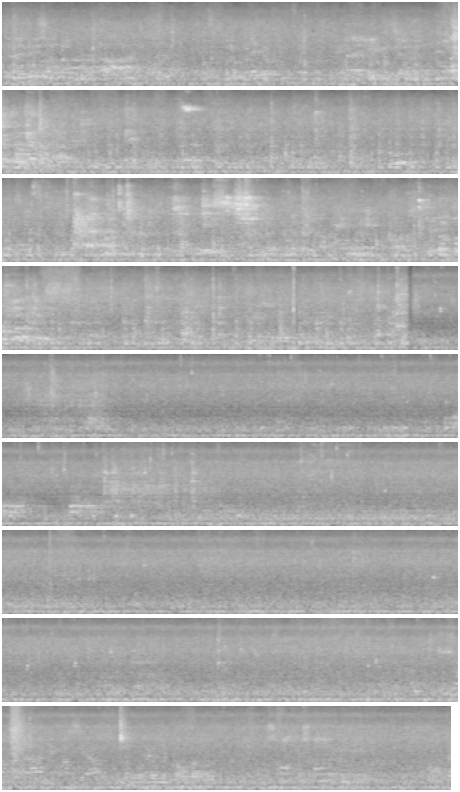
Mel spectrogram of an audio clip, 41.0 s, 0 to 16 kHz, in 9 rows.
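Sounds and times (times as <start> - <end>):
steam distillation unit rushing: 0.0 - 40.9.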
